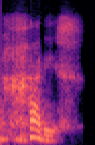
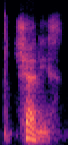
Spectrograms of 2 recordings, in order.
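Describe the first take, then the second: First: "charis" said KHA-ris, with a harsh throat sound like the Spanish j at the start; "charis" opening with the j of "jota"; "charis" with a rasped kh, not sh; proper Greek sound. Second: "charis" said SHA-ris, with a soft sh at the start, quiet and low; "charis" opening with sh, like "sha"; sh-sound reading. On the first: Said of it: "fonéticamente hablando, se pronuncia". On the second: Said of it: "también se puede leer como". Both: Shown as a demonstration.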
